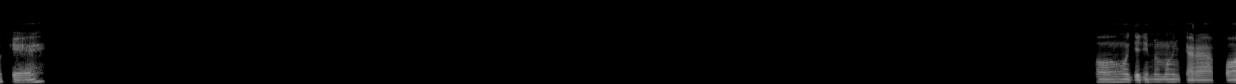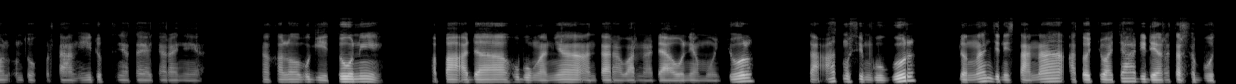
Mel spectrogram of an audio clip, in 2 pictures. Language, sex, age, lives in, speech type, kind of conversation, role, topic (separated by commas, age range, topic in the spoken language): Indonesian, male, 40-44, Indonesia, read, expert-assistant, asker, Mengapa daun berubah warna saat musim gugur?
